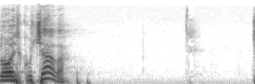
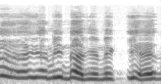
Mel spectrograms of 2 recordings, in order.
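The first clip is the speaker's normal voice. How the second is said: mock crying; 7 semitones higher, 3 dB quieter than usual. Blind man who could have stayed crying, mock crying. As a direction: whine it out, badly faked tears. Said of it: "en lugar de callarse y quedarse llorando".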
